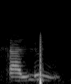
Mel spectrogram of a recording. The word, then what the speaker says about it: salut: The T is silent, so it would be salut.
